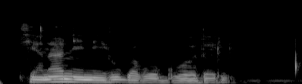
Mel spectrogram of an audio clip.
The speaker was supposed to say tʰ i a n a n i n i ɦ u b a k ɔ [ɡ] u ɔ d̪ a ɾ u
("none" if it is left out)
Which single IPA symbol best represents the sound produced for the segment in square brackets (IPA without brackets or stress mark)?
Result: ɡ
